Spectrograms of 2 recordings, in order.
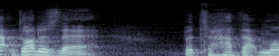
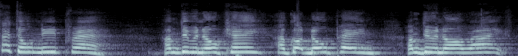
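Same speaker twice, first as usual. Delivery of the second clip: high, lively joyful declaration; joyful old man; 11 semitones higher than usual. Retold or imitated. Healed old man tells visitors he's fine, joyful and high. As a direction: beam with new health.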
